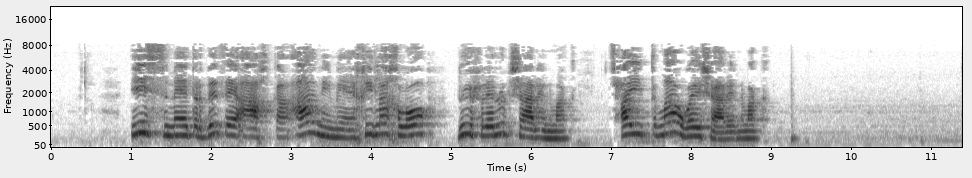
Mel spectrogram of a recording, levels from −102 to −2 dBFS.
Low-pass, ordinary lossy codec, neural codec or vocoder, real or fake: 10.8 kHz; MP3, 32 kbps; none; real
